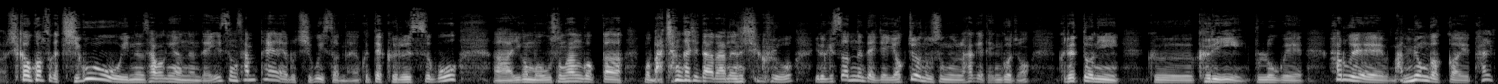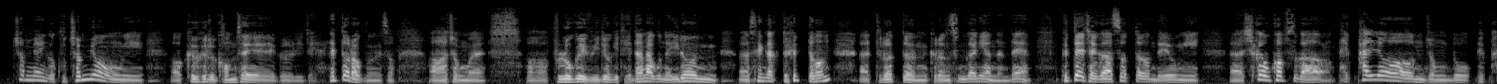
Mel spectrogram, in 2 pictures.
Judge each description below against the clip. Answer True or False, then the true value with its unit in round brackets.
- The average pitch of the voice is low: True (130 Hz)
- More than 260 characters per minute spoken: True (325 characters per minute)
